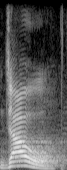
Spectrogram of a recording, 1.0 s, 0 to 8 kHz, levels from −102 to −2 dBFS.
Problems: continuous background conversations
